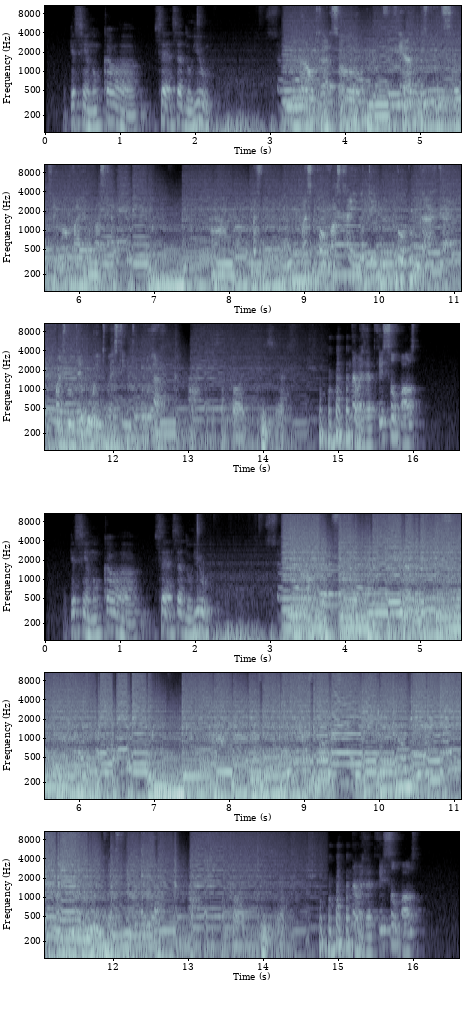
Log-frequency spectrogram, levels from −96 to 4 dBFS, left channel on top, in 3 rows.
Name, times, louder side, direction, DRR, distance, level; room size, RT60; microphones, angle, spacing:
voice 1, 0.3-2.2 7.7-8.2 8.5-8.9 13.0-14.4 14.7-15.4, left 1 dB, 15° left, 0.4 m, -35 dB
sound 1, 2.0-4.8 5.1-12.9, right 1 dB, 40° right, 0.6 m, -28 dB
sound 2, 3.1-14.7, right 4 dB, 80° right, 0.5 m, -27 dB
voice 2, 3.2-6.7 8.3-8.5 8.9-12.8 15.1-16.0, left 3 dB, 80° left, 0.7 m, -34 dB
4.3 x 3.7 x 3.1 m
head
